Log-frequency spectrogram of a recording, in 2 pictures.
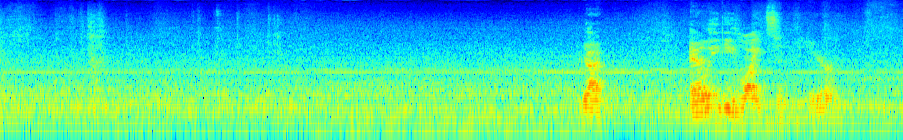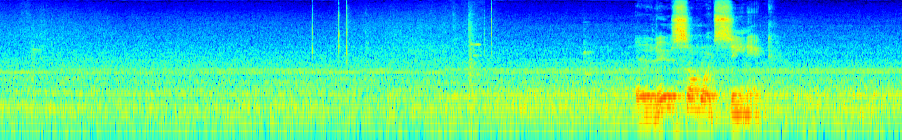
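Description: An elevator hums steadily as it travels.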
